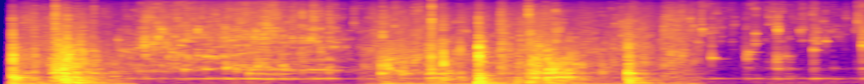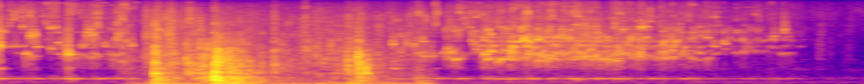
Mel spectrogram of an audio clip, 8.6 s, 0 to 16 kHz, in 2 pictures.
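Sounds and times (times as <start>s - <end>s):
mop washing in plastic bucket: 0.0s - 3.5s, 5.0s - 6.5s.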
